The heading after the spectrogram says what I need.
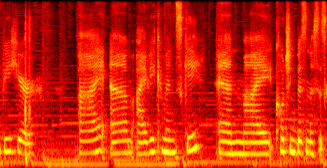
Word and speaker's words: Kaminsky: With me today, we have Ivy Kaminsky. Am I pronouncing your last name right?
